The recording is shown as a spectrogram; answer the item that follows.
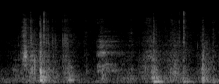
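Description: Fuel return hose being worked onto the fitting of an in-tank fuel pump by hand: a few short rubbing scrapes and scuffs.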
